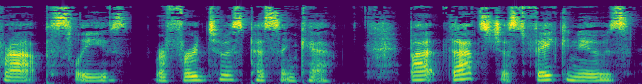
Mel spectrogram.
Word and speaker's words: pysanky: The word is spelled P-Y-S-A-N-K-A. The word pesenke is the plural. It's similarly spelled, but with a Y at the end instead of an A. So it's spelled P-Y-S-A-N-K-Y. The accent is on the second syllable. An easy way to remember how to say it is that the first and third syllable rhyme. So that's the pe and the ke. Put it all together and you get pesenke.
